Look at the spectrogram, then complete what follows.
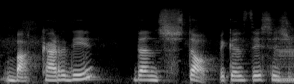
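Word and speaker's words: Bacardí: it's not bakari because the last eye has actually an accent over it there is la tilde over the eye which means that the stress needs to fall on the last syllable so it should be bakardi not bacardi remember bacardi okay and we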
